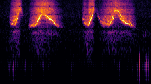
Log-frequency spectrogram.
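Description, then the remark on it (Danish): A person whistles an imitation of a Eurasian wigeon's mating call, which the bird uses to attract a female's attention: two clear, high two-part whistles, each a short rising note followed by a longer falling sweep, fairly loud. “Øh, for eksempel øh, pibeandens øh, parringskald.”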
